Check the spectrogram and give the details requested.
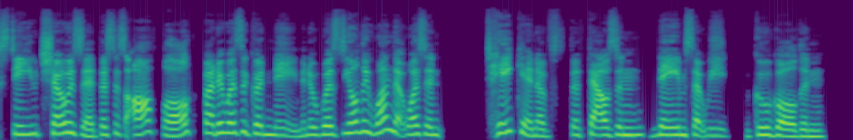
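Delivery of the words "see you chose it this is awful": ordinary talk, nothing marked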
